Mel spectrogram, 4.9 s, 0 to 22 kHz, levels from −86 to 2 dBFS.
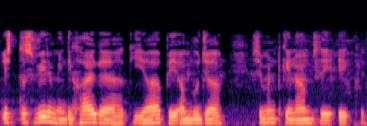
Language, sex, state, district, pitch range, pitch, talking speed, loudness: Hindi, male, Haryana, Charkhi Dadri, 110-125 Hz, 115 Hz, 185 wpm, -15 LUFS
